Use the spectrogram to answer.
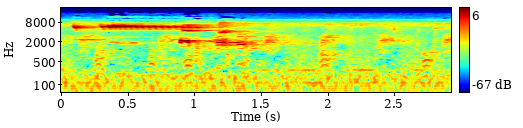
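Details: Nest-bound buff-necked ibis chicks: a drawn-out, high, reedy whine with a wavering edge, followed by a few weaker squeaks and a brief sharp note at the end.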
